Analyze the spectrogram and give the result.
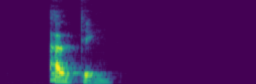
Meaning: expression, utterance
- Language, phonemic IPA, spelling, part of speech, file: Dutch, /ˈœy̯tɪŋ/, uiting, noun, Nl-uiting.ogg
